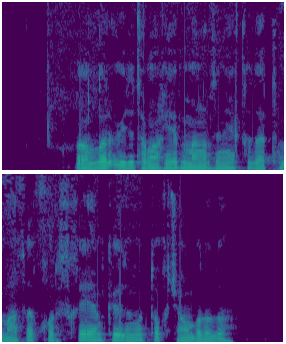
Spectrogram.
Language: Uyghur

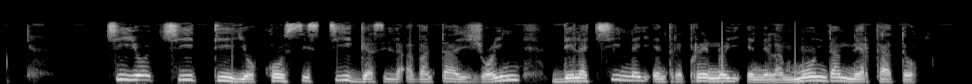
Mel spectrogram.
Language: Esperanto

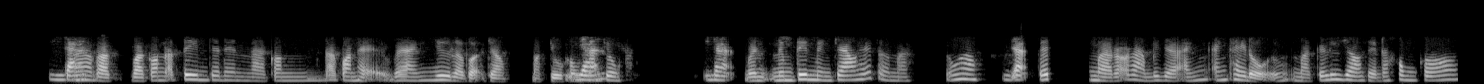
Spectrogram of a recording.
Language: Vietnamese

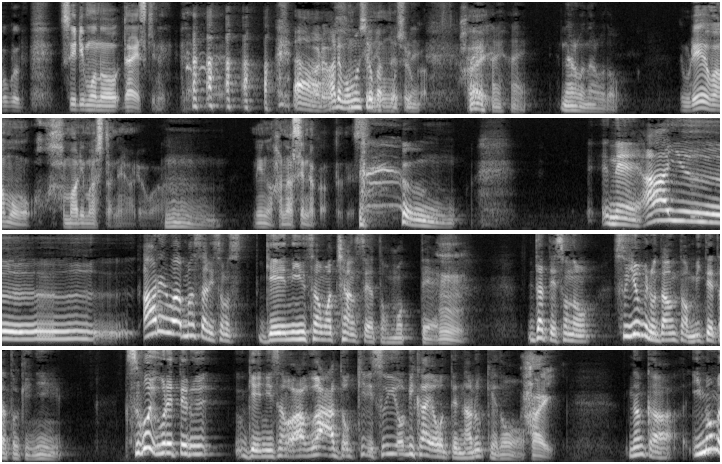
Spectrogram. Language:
Japanese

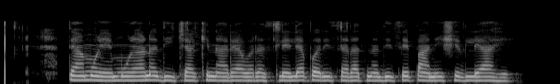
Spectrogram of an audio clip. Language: Marathi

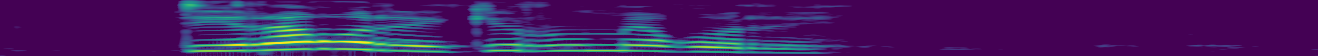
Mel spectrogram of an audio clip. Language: Northern Sotho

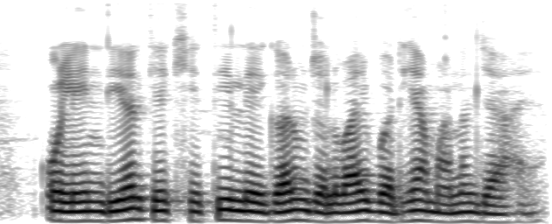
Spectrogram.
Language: Magahi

